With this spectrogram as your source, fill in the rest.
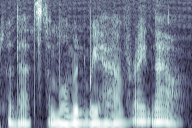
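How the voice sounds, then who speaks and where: A man with a quiet voice giving a calm, slow Buddhist talk to an online audience. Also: on the low side, vocal fry, husky, no room sound. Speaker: Buddhist teacher. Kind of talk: dharma talk.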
